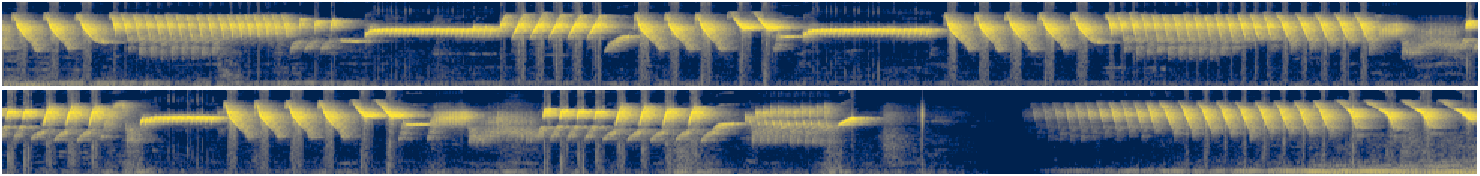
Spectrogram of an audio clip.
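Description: A canary sings loudly in rapid trills and chirps.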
